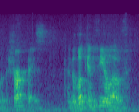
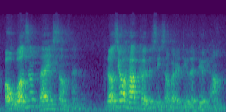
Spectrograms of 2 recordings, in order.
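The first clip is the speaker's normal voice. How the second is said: put-on proud Southern accent; 6 semitones higher, 4 dB louder than usual. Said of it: "His speech was the deepest South".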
